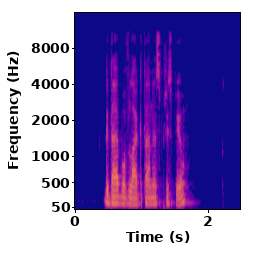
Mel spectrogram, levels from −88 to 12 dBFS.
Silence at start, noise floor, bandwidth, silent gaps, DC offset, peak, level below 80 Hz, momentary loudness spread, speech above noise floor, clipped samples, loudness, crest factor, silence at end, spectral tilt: 0.45 s; -76 dBFS; 11.5 kHz; none; under 0.1%; -10 dBFS; -64 dBFS; 7 LU; 49 dB; under 0.1%; -29 LUFS; 20 dB; 0.8 s; -6.5 dB/octave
